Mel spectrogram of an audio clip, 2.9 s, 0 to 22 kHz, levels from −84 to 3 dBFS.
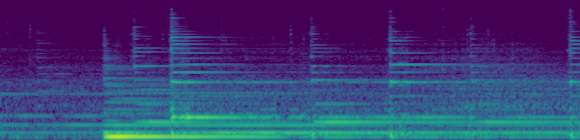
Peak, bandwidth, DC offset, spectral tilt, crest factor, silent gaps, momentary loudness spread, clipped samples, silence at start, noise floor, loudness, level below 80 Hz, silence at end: -4 dBFS; 7.8 kHz; under 0.1%; -8 dB/octave; 16 dB; none; 17 LU; under 0.1%; 0 s; -41 dBFS; -20 LUFS; -56 dBFS; 0 s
